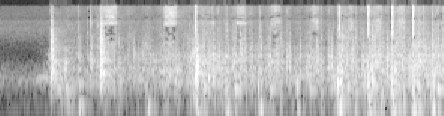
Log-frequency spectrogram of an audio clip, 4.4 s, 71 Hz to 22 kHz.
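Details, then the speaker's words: Petter W1H single-cylinder petrol engine started once carb filled, before belt-starting a Lister D unrun for 40 years: uneven pops settle into a light, regular single-cylinder beat that picks up; engine fires and keeps running. "so once our carb has filled up this one should start right up there we go come on"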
